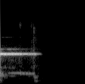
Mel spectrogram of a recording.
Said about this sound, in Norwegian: Det var telefonen min.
